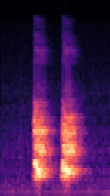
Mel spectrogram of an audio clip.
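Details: Two forceful barks in rapid succession from Max, a dog reacting to his reflection, each bark bright and broad, the second slightly longer; faint low hum underneath.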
